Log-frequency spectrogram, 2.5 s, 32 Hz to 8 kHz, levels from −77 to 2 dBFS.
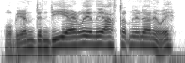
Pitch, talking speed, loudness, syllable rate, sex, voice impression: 135 Hz, 220 wpm, -15 LUFS, 6.9 syllables/s, male, masculine, adult-like, tensed, powerful, slightly hard, muffled, slightly raspy, cool, calm, mature, wild, slightly lively, slightly strict, slightly modest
